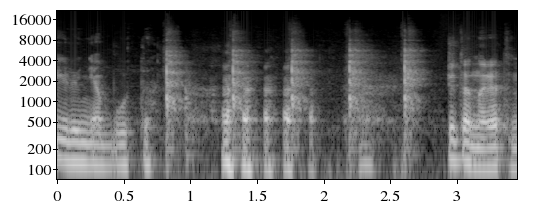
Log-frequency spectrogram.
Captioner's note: laughs in Ukrainian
